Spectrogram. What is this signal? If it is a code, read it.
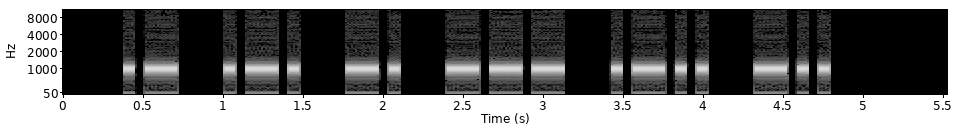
Morse code, heard as a keyed tone, about 18 wpm, spaced as for 15 wpm, 1000 Hz. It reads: ARNOLD
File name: qotdfiles / 15wpm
